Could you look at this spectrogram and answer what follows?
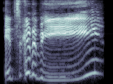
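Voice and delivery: a high teasing build before the reveal; peak suspense. Acted. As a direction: push the tension to the top.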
